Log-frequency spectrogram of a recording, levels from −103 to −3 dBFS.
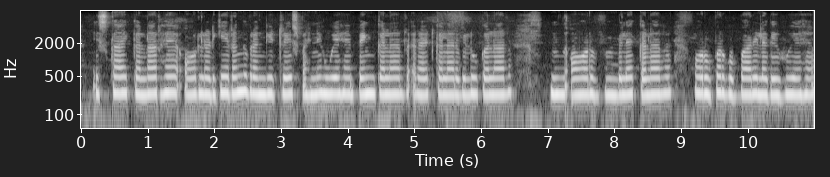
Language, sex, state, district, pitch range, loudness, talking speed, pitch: Hindi, female, Uttar Pradesh, Jyotiba Phule Nagar, 230-240 Hz, -18 LUFS, 145 wpm, 235 Hz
